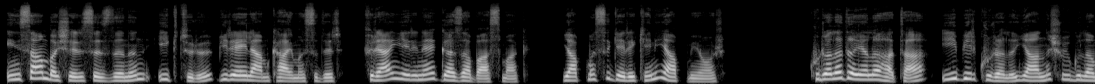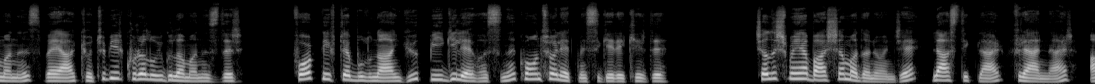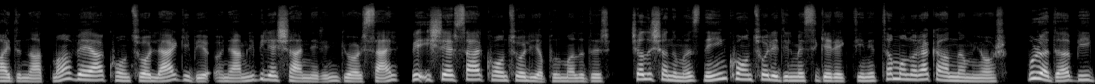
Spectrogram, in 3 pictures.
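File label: Turkish, female, e-learning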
